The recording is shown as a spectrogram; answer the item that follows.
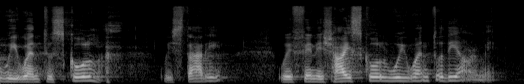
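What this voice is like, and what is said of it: Israeli accent, not American. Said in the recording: “I was born in Israel and grew up in Israel. You can hear my accent. It's a bit different from the American people here.”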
